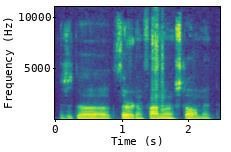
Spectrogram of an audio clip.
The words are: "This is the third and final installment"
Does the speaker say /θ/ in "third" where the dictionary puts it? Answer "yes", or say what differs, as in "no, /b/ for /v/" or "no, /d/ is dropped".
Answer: yes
